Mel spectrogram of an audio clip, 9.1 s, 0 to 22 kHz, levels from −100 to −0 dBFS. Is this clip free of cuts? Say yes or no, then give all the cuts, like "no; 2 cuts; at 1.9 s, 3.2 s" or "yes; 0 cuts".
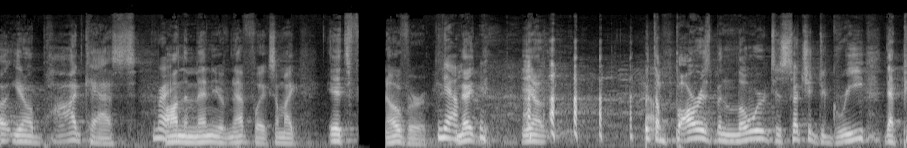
yes; 0 cuts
